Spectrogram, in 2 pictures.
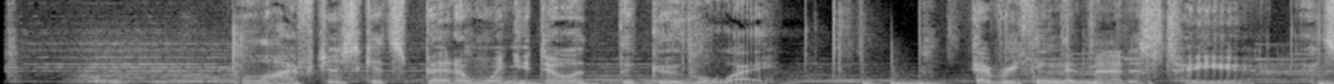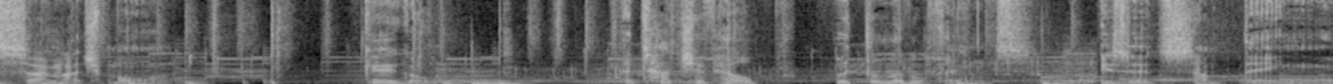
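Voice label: Australian English, male, Commercial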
